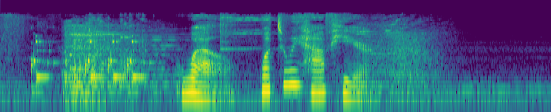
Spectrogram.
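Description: A treasure chest opens with bright, sparkling chimes.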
